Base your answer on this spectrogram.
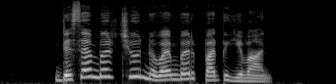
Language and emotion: Kashmiri, neutral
